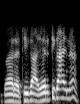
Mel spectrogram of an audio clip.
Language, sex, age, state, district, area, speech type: Marathi, male, 18-30, Maharashtra, Hingoli, urban, conversation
